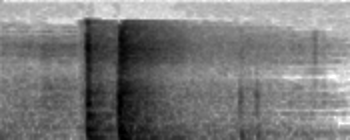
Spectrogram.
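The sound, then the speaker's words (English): A door is opened to let a policeman in: two quick, solid thuds close together, then a faint latch click a moment later as things settle into quiet. No one speaks. “I opened the door and a policeman came in.”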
